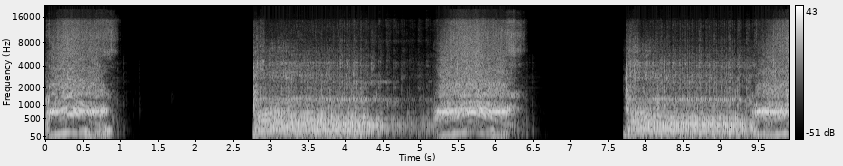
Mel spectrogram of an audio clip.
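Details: Stihl MS 180C chainsaw, unused for years, with tank cleaned and a new spark plug. Two-stroke buzz catches in bursts of a few seconds, then dies twice. It runs only while the choke is worked on and off; a fuel supply or carburetor fault is suspected.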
